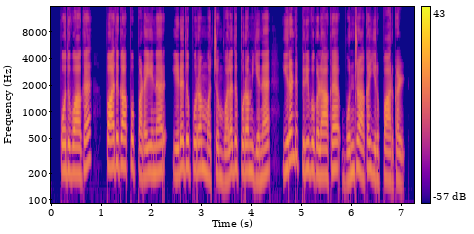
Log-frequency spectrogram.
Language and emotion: Tamil, neutral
